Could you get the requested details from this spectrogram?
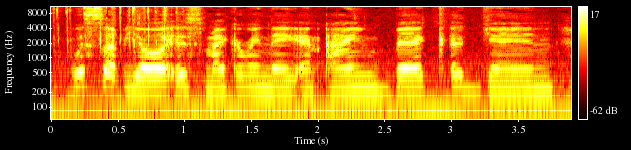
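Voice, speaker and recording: Moderate-paced speech from a woman, amid audible room echo and noticeable background noise. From US Northeast, Philadelphia. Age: 20s. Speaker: vlogger, college student. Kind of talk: casual vlog talk. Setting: in a car.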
